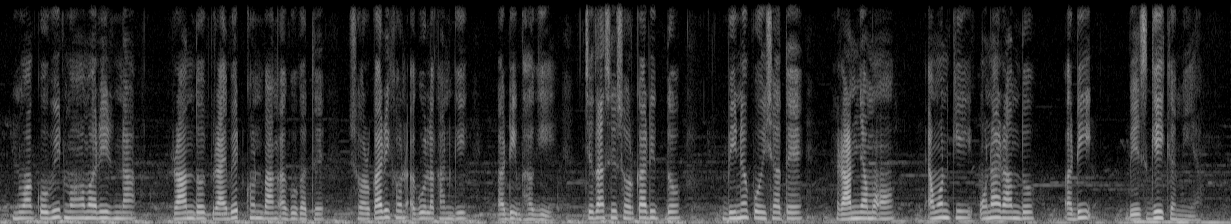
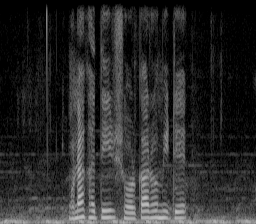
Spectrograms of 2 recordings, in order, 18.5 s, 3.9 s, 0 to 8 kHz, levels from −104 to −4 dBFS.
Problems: background conversations at intervals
